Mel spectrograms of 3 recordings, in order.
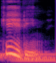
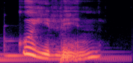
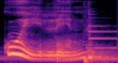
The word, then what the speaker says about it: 桂林: で、読み方がね、日本語とは変わってくるんですが、ケイリン、読み方は、グイリン、グイリンというふうに言います。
